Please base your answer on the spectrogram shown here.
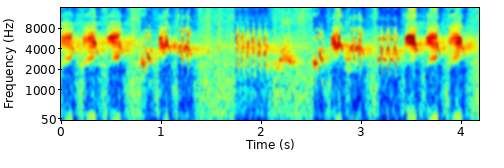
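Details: Asian pied starling from Java singing copied calls of other birds: high chirps in pairs, a quick trilled burst in the middle, then more high, spaced chirps.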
